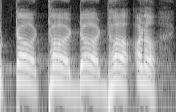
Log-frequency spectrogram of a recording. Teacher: है जो उठा हुआ भाग है उसको मूर्धा कहते हैं तो टा वर्ग के सारे अक्षर जो है बच्चों वो मुर्धा से उच्चारित होते हैं · हमारी जीभ मूर्धा पे स्पर्श करती है तो हम कह सकते हैं इनका उच्चारण स्थान मूर्धा है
